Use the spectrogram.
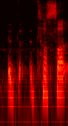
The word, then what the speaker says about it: Toussaint: they're like it's like Toussaint is pronounced the way you would say croissant, croissant, croissant.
